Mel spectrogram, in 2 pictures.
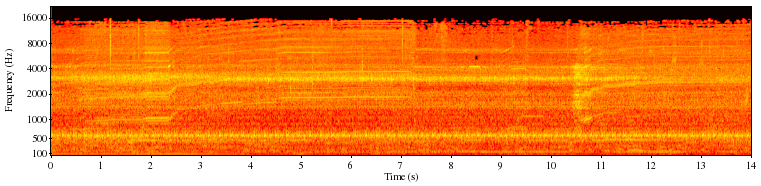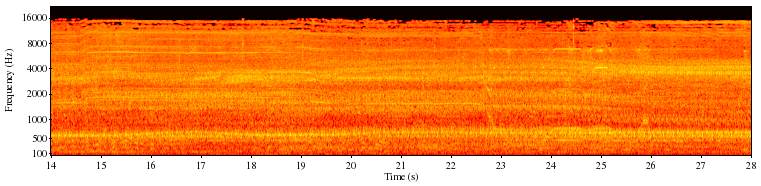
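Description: Radio-controlled model hydraulic excavator running: a steady whine from its electric motor and hydraulic pump as it drives on its tracks, with a brief rising sweep about ten seconds in.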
